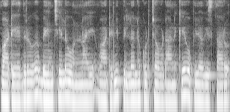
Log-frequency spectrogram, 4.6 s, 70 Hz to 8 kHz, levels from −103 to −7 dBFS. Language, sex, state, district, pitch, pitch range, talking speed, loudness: Telugu, male, Telangana, Hyderabad, 120 Hz, 115-125 Hz, 115 wpm, -14 LUFS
